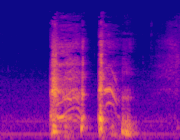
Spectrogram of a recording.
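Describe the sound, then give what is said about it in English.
Two short coughs from a tickle in the throat come in quick succession, the second ending in a throat clearing, over near silence. “Excuse me, Father, I have a tickle in my throat.”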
